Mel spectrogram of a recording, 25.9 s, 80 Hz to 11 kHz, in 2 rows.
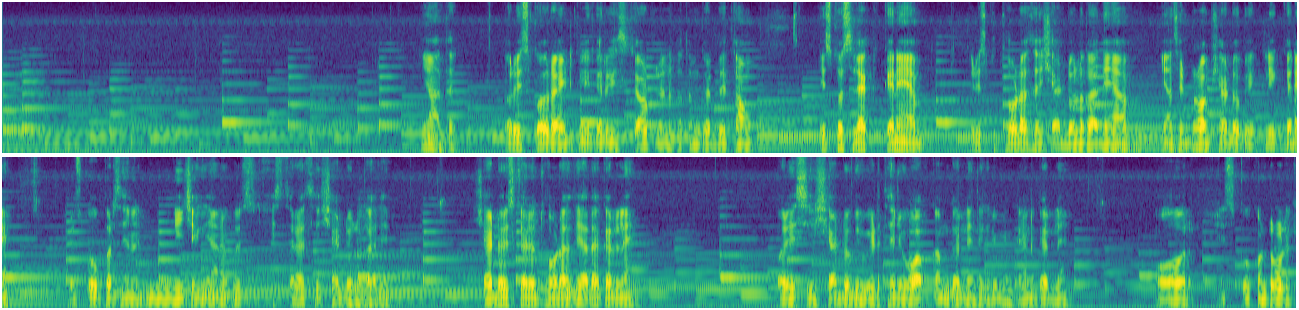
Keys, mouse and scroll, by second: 1.1 KP_0, 1.4 Tab, 2.2 KP_0, 2.4 KP_Enter, 4.1 click, 5.9 right click, 6.4 click, 9.6 g, 10.7 click, 16.7 F2, 17.0 click, 20.0 ctrl+space, 21.5 click, 22.6 KP_1, 22.8 KP_0, 23.0 KP_Enter.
